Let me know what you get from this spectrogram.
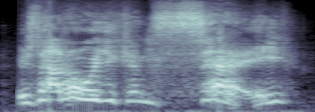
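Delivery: high, loud indignant bellow. A narrator's reading. Pelly unsatisfied with Herb's reply, bellowing. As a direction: bellow in exasperation. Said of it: "bellowed Pelly".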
